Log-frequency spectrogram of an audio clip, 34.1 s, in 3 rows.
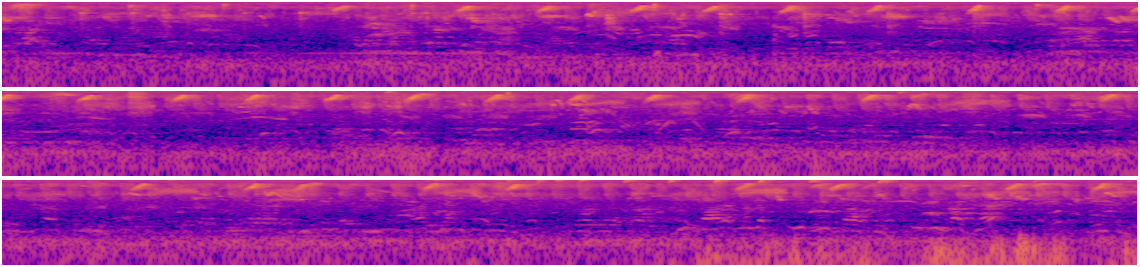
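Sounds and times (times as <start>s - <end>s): small bird high rising chirp: 0.0s - 34.0s.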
